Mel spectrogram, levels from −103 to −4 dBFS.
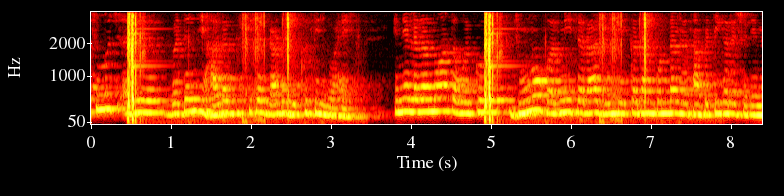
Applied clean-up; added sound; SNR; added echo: none; Camera; 4 dB; reverberation time 0.3 s.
